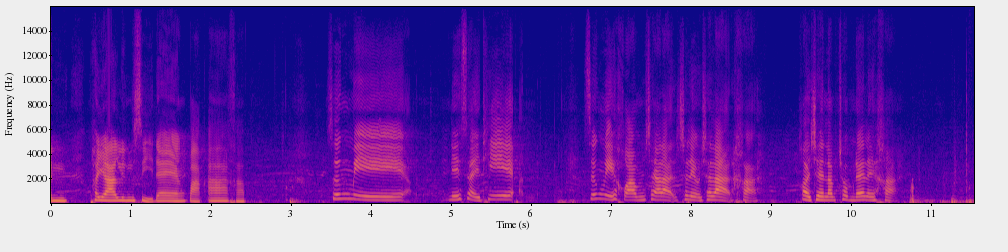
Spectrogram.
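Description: A boy speaks through a microphone and loudspeakers.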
